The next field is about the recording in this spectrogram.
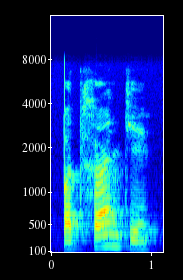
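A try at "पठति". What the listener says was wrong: Патханти, не придумывайте. Читайте то, что написано. Не придумывайте буквы.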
